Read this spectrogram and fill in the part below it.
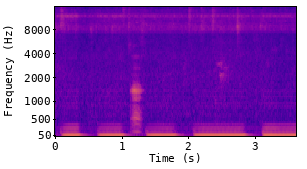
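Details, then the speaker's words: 400 W mono power amplifier, open input touched at the driver and hand brought near the heatsink: deep mains hum swells and cuts in bursts about every second, louder the closer the hand; input picking up interference. "Saya sentuh drivernya aja. Dia udah bunyi guys. Tapi bunyinya tidak sekencang disentuh langsung. Ini semakin mepet nih. Semakin mepet semakin dengung, Lur."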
